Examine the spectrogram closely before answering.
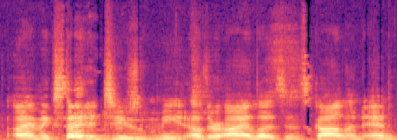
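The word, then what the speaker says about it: Islay: excited to meet other isas in Scotland and go to ISA the island which is spelled is yeah but I want to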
